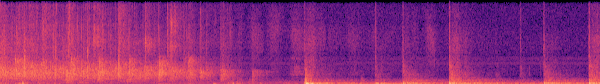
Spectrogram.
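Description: Audience applause dying away, then a few dull, low thumps about a second apart, the first and loudest about halfway through.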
